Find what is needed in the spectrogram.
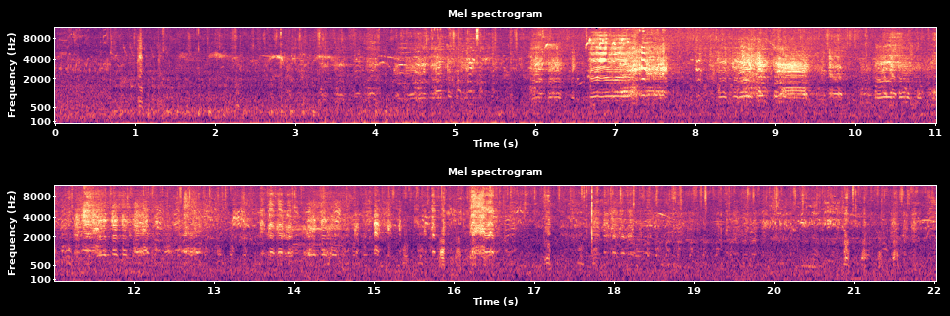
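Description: Domestic geese honking, a run of repeated calls that comes in clusters through the middle of the stretch and thins out toward the end.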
